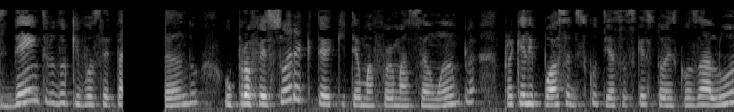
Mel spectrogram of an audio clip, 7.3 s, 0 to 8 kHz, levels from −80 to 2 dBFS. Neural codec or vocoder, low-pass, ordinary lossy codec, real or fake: none; 7.2 kHz; MP3, 24 kbps; real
